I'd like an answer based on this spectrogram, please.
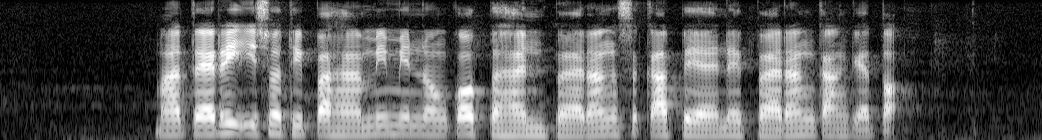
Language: Javanese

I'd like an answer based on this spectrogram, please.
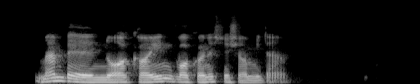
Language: Persian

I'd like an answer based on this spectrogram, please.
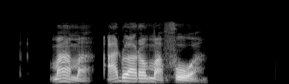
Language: Luo (Kenya and Tanzania)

